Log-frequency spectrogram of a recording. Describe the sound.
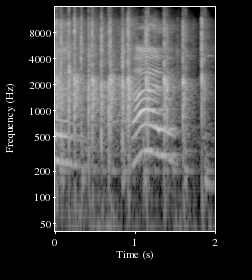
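An audience claps for a student being called up, in a brisk, uneven patter of sharp hand claps, while a voice calls out briefly over them in the middle.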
